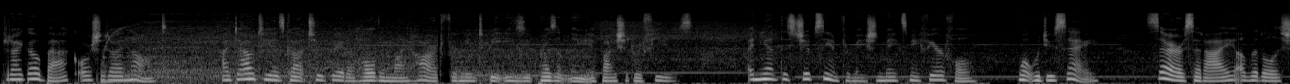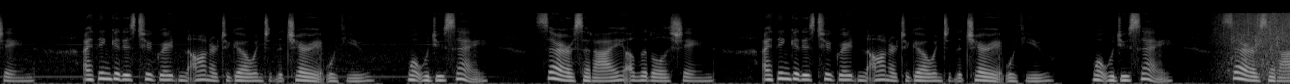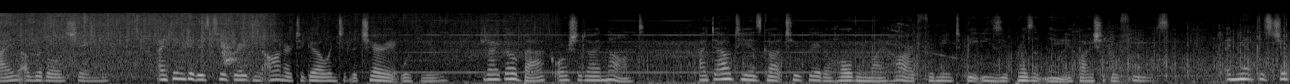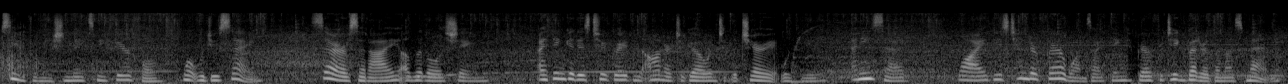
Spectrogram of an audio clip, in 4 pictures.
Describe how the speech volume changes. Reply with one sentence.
The loudness of the speech stays about the same.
